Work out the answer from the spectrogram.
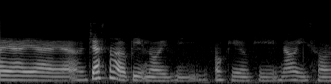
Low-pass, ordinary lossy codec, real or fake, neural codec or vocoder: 7.2 kHz; none; real; none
